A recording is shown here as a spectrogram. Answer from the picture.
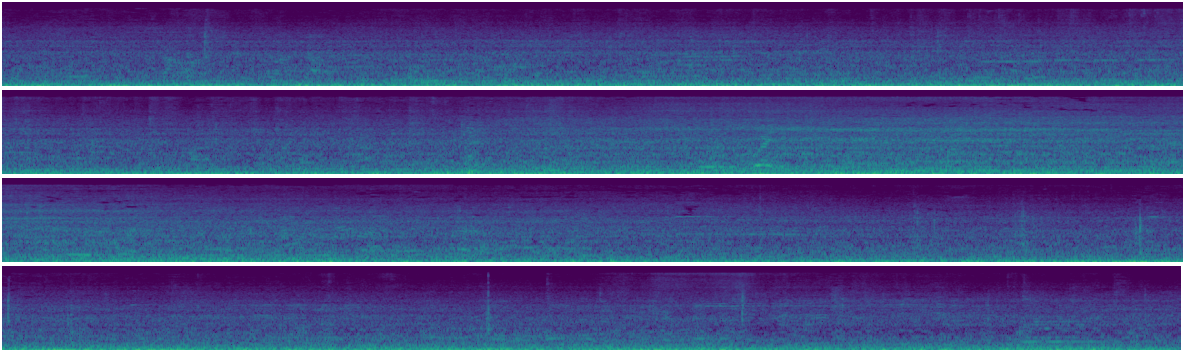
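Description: City street ambience: a steady rumble of traffic with passers-by talking indistinctly, the voices clearest about halfway through.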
